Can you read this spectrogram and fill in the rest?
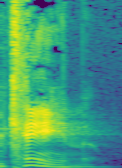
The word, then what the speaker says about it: Cain: In Genesis 4:1, she is so excited to have made a man with the Lord's help that she names him Cain, which rhymes with gain.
